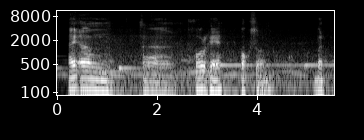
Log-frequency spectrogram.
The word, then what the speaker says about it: Jorge: I am Jorge Oxon but pronounced as George no ory because it's Spanish for George okay I am a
